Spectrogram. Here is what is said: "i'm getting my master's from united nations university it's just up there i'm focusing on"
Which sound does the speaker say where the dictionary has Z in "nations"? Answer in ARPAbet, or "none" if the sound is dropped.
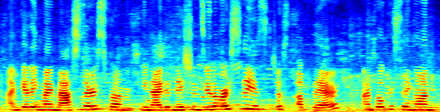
Z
